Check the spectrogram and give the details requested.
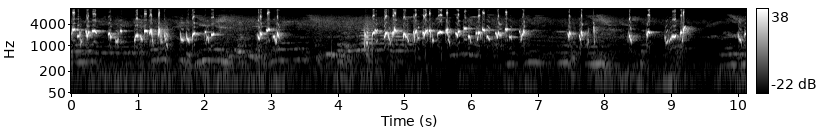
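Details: Yellow-vented bulbul sings loud chattering, bubbly phrases of quick rising and falling chirps, grouped in runs with brief pauses between, against a constant low droning hum.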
